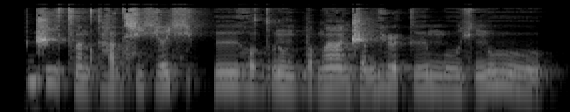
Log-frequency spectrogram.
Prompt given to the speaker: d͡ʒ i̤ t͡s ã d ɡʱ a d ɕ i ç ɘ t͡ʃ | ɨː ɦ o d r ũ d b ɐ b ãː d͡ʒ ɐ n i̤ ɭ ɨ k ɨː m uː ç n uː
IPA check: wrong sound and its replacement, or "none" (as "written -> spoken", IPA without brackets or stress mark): t͡ʃ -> ç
